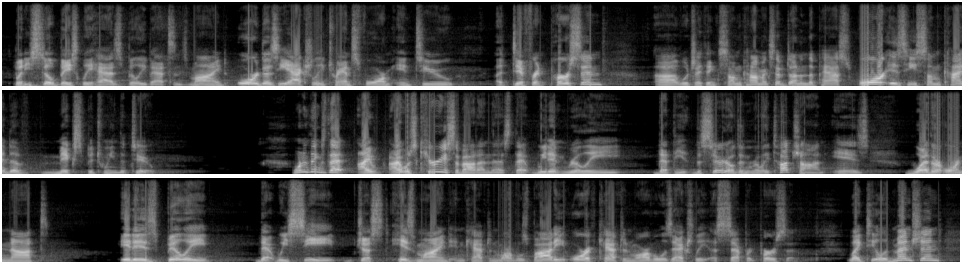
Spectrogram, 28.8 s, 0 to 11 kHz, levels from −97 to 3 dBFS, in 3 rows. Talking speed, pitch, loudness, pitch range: 190 wpm, 155 Hz, -25 LUFS, 145-180 Hz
